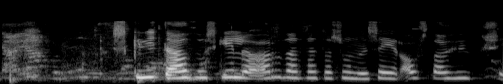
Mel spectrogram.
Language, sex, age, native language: Icelandic, male, 12, Icelandic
